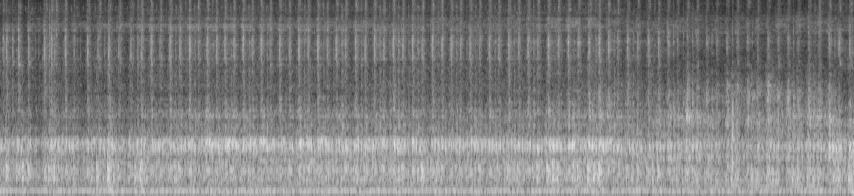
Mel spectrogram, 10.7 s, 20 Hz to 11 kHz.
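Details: 1966 VW Type 3 Fastback air-cooled flat-four just fitted with new dual single-port 34 carbs replacing factory carbs: even, quick chuffing idle at constant pitch, no skips or lumpiness; normal idle.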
